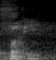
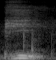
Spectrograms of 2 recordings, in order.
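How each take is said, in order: First: The letter begins with a buzzing v sound. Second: The letter begins with a breathy b-like sound. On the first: "But v" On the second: "People say bhi"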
